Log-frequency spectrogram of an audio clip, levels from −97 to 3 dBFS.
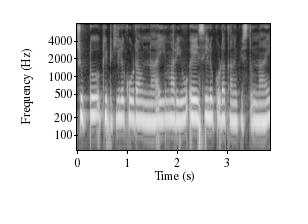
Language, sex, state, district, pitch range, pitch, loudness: Telugu, female, Andhra Pradesh, Visakhapatnam, 180-205 Hz, 195 Hz, -14 LUFS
